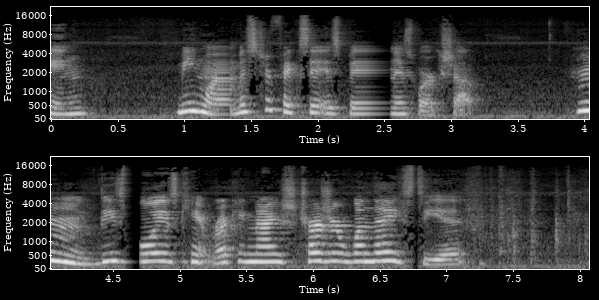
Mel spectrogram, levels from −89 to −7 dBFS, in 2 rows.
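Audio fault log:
1.27–1.38 s and 4.59–4.74 s, burst of packet loss: a run of packets went missing, about 80 ms the first time and 120 ms the second. The receiver stretched the last sound into a fading buzz or hiss to cover each hole, and the audio picks up further on with that stretch gone.
2.31–2.58 s, long network dropout: a held, fading buzz or hiss fills roughly a quarter of a second, never quite reaching silence, and then the audio jumps ahead with about 240 ms skipped. This is likely a longer break in delivery, with the receiver covering the whole gap.
6.75–6.82 s, short concealed packet loss: about 40 ms never reached the decoder in time. The receiver carried the previous sound forward and blended it back in, so you hear a brief smear or wobble rather than a clean gap.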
